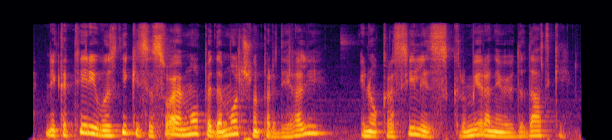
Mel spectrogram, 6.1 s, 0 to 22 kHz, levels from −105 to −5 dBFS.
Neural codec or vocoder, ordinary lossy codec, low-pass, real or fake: none; none; 10.8 kHz; real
